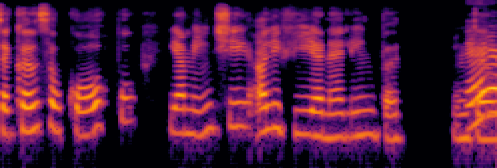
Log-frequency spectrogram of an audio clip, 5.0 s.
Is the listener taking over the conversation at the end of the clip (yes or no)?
yes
